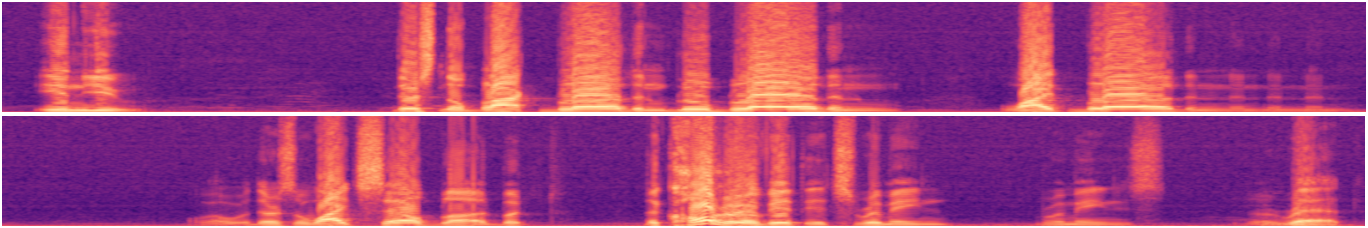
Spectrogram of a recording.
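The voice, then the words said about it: Tagalog-accented English. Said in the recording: “I hope you understand my accent here. English is not my main language. I speak Tagalog. So if I say a little bit different English”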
